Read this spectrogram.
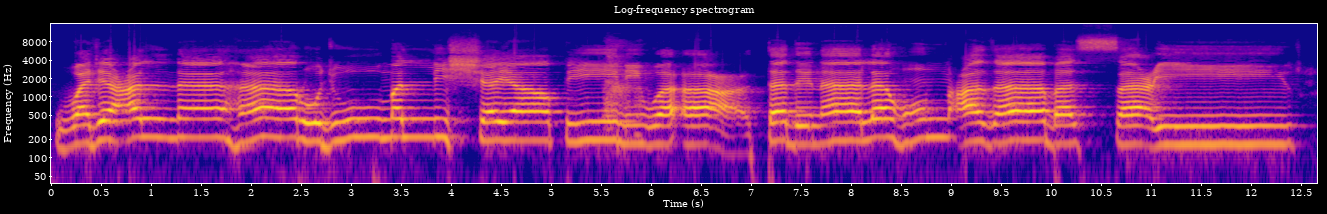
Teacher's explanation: دال کے اوپر یہاں پہ بھی میں نے قلقلہ کیا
